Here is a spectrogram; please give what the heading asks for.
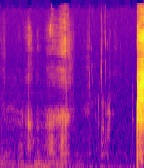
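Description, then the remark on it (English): Soft, sticky chewing-gum sounds as someone completes a bust sculpted from chewing gum: a few irregular wet smacks and squelches, quiet and unhurried, then an abrupt loud burst of noise cuts in at the very end. “I'm completing my chewing gum bust of Incrediman.”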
